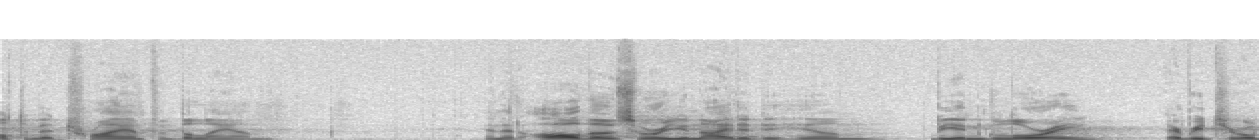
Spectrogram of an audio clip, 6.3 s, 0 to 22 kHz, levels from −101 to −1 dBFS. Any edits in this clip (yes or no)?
yes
